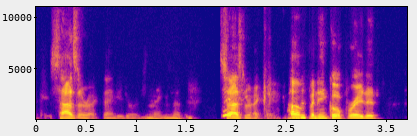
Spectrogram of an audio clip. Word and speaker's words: Sazerac: okay I'm gonna have a really bad time pronounce this says Sazerac Sazerac thank you George Magnus Incorporated are being sued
